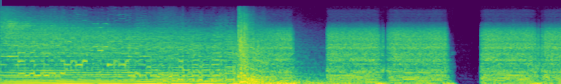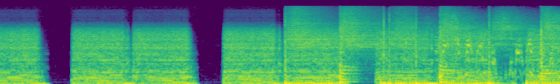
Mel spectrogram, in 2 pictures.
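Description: Loud, dense metal music gives way to a stretch of choppy record scratching, with rapid stuttering bursts broken by several abrupt silent gaps before the full band crashes back in.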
